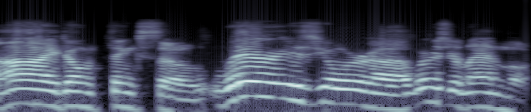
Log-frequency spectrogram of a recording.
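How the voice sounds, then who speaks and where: In a put-on character voice, a man talks fairly slowly at a fairly high pitch. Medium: actual play. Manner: formal, courtly.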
